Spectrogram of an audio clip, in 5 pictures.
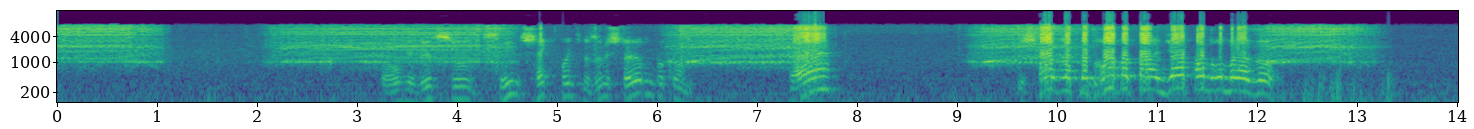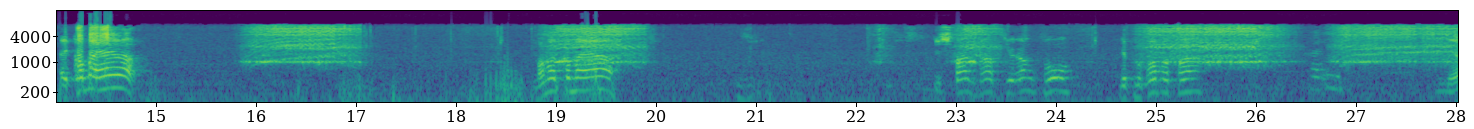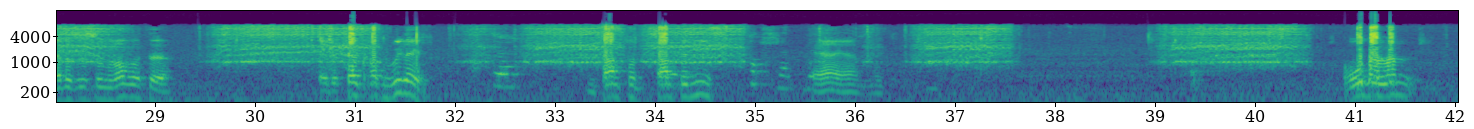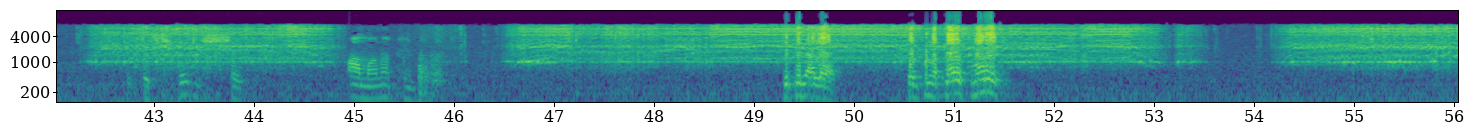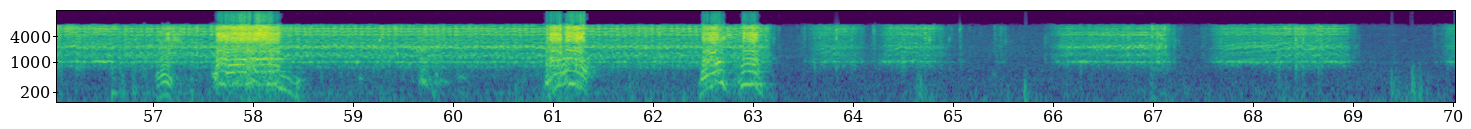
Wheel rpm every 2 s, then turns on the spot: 90, 120, 60, 90, 40, 20, 60, 0, 60, 50, 10, 10, 60, 100, 70, 100, 70, 60, 60, 60, 40, 90, 100, 80, 160, 160, 90, 100, 150, 160, 160, 120, 30, 80, 70.
4-6 10-12 16-20 22-24 40-42 44-46 52-54 64-66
